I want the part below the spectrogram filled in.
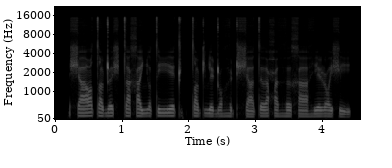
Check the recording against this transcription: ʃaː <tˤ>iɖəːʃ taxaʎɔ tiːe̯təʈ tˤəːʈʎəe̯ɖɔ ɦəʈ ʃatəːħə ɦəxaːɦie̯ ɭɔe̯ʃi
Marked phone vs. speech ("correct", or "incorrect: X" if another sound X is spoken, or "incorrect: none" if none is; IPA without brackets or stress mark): correct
